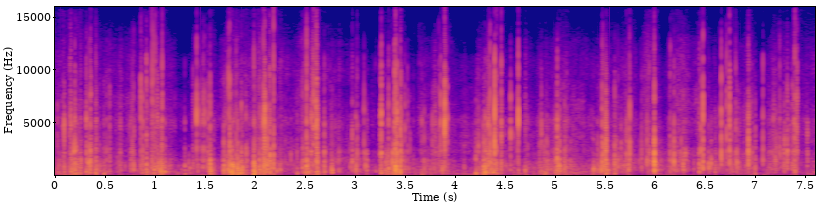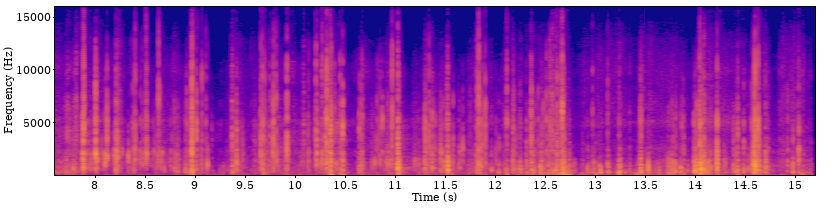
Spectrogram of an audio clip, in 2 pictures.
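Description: A small, printed red and yellow plastic-film soap wrapper is held in both hands while the fingers crinkle and scratch it. Dense, dry crackling and crinkling bursts come in quick succession throughout, bright with sharp upper detail and very little low end. Each crackle stops almost instantly with no ring.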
